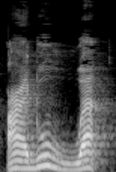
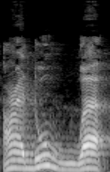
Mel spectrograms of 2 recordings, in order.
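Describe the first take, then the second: The two takes are said the same way.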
